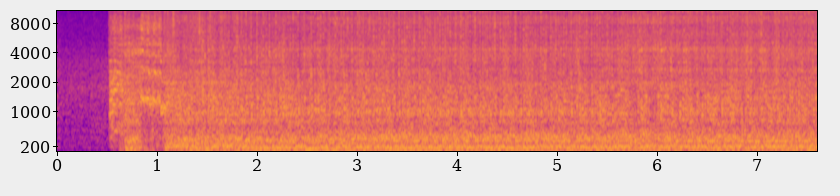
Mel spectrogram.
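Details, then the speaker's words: Classic Honda motorcycle started after installing a new plug and prototype oil pressure gauge fitting: short crank, then an even, steady idle with no misses or knocks; oil pressure reads 58–60 psi, no drips. "Got it all put back together with our new plug. We're gonna fire it up. Give us another test."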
